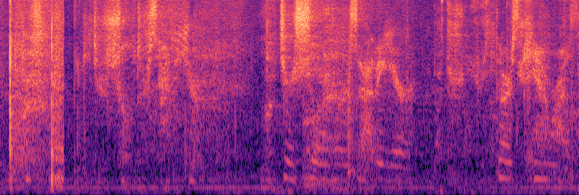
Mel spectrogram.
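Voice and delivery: hushed, urgent whisper; very soft secretive whisper. Real, not acted. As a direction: whisper so the cameras won't catch it. Furtive warning about cameras.

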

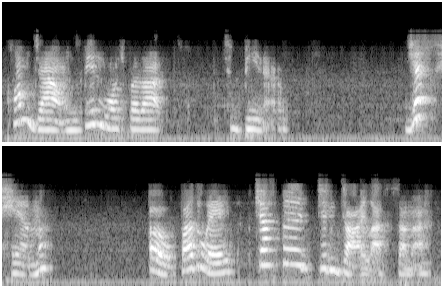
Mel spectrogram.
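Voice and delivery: lightly put-on British accent; acted dialogue with a touch of British; Luke. Stallion telling a parent about their son, light British accent. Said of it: "Luke I'm gonna do in a British accent".

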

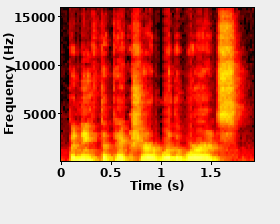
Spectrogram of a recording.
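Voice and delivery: ordinary delivery

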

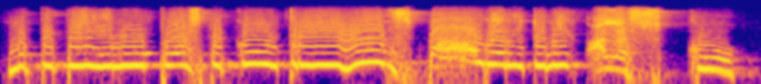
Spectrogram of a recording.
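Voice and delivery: high-pitched, overjoyed gushing; very excited. Acted. Networker thrilled about a prospect paying in tomorrow, very excited. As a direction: crow over a big win, voice way up. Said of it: "Because you're very, very excited".

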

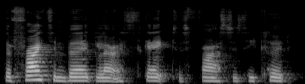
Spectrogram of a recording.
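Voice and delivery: usual speaking voice

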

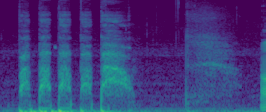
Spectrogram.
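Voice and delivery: soft unvoiced "pow pow pow"; quiet mouthed percussion noises; voiceless pow sounds. Real, not acted. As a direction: puff out idle little pows under the breath. Vocal filler while browsing tracks.

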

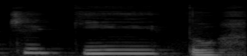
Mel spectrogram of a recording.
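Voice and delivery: soft little voice; small voice. Shown as a demonstration. Teacher showing chiquito in a soft, small voice. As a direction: drop to a tiny volume. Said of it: "big and small".

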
